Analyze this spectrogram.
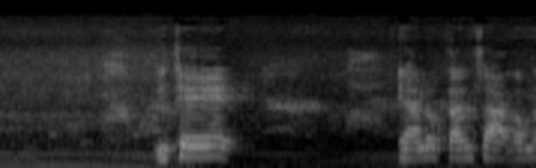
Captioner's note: mother continues in Hindi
